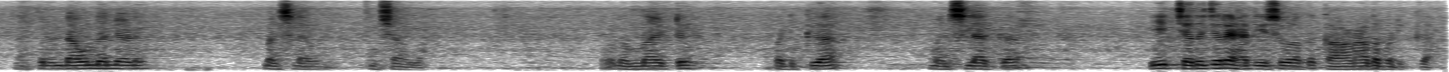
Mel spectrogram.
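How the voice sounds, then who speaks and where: A man's voice: medium pitch, noisy background. A man teaching an informal online religious class, chatty and repetitive as he explains things step by step.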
